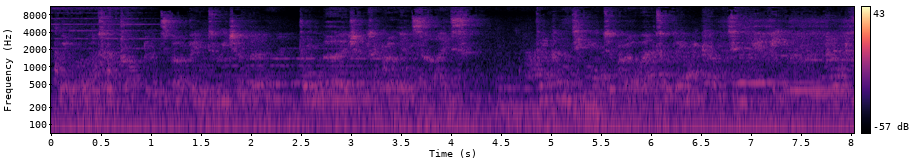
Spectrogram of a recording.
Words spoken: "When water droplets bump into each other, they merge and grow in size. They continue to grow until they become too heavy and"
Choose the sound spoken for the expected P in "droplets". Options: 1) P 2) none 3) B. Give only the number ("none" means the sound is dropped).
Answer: 3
